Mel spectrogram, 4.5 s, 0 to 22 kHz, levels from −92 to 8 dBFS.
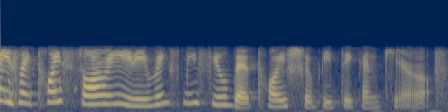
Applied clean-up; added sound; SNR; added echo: none; none; none; none.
